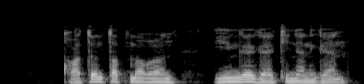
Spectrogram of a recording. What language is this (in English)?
Bashkir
